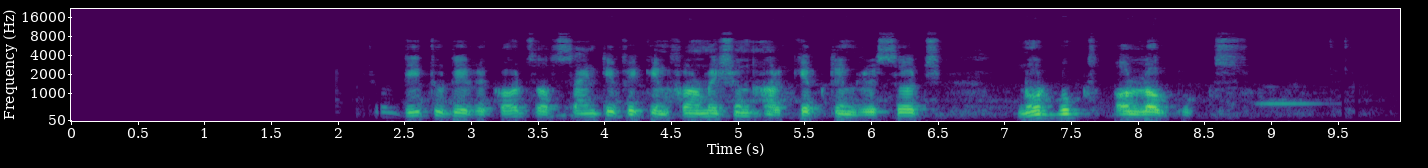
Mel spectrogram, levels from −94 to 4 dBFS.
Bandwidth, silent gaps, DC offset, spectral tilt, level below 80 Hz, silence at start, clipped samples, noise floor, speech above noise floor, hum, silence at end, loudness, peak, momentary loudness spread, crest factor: 7.8 kHz; none; under 0.1%; -5.5 dB/octave; -72 dBFS; 2.35 s; under 0.1%; -64 dBFS; 37 dB; none; 0.7 s; -28 LUFS; -6 dBFS; 14 LU; 24 dB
